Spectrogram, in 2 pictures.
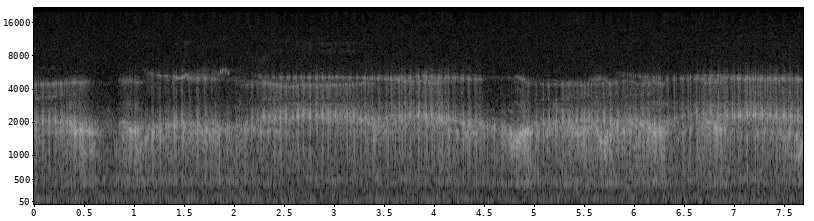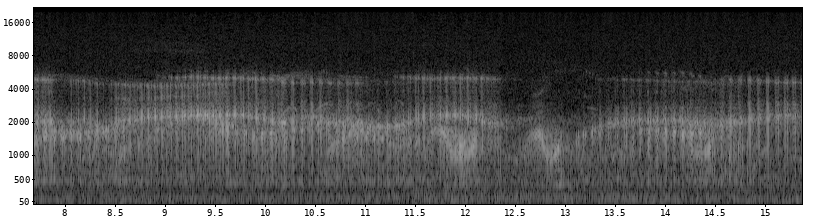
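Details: Dense frog chorus with continuous overlapping croaks: buzzy, pulsed trills that rise and dip slightly in pitch, forming an unbroken din for about fifteen seconds, with short dips in loudness.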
